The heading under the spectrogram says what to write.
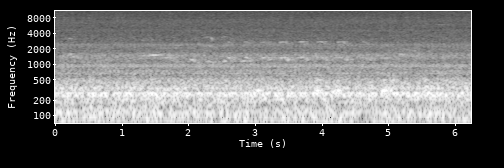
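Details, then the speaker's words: NAS with SSDs under load, indexing media at 80–85% CPU and 32–33 W: a quiet, steady airy fan whoosh with a faint low hum and no ticking or grinding, normal. "uh the fan noise increased but really that was it listen for yourself"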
